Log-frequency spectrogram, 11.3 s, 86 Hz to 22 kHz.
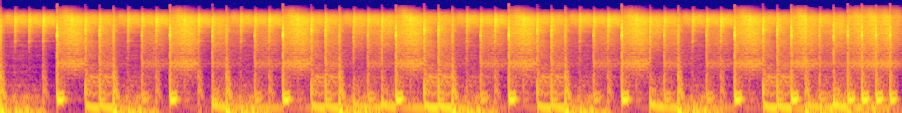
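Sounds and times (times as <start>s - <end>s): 
drum kit beat at 85 bpm: 0.0s - 11.2s.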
